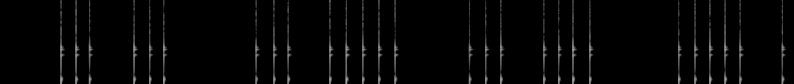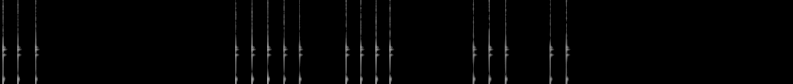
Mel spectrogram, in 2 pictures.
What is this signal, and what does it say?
Tap code, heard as taps on a table, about 6 knocks a second. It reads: NPOY YM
